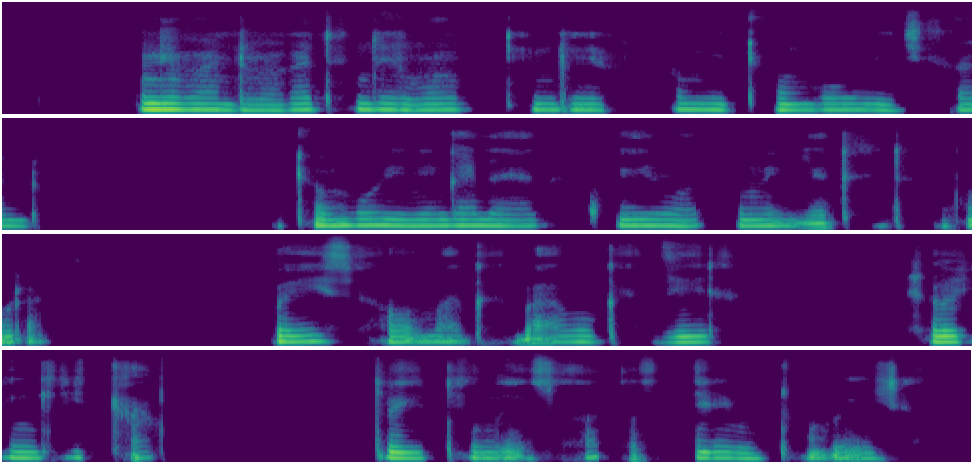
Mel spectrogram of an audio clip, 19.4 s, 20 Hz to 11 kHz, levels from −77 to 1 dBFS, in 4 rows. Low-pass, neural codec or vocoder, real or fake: 9.9 kHz; codec, 24 kHz, 1.2 kbps, DualCodec; fake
